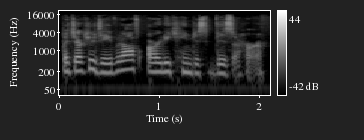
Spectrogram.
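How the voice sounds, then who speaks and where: A woman's voice: medium pitch, quick pace, warm tone, natural voice. A woman voicing a sulky, resentful teenage girl in an audiobook, her voice thick and whiny as if she had been crying. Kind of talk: audiobook character voice.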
